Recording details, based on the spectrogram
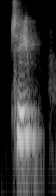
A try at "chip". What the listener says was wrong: Okay, so you still said cheap. Say ch. Ch. Chip. Chup. Chup. Chup. Chup. are used in Russian and French and in all languages, Spanish, that this, it's an E sound. Right? Like in Russian, it's like this, right?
